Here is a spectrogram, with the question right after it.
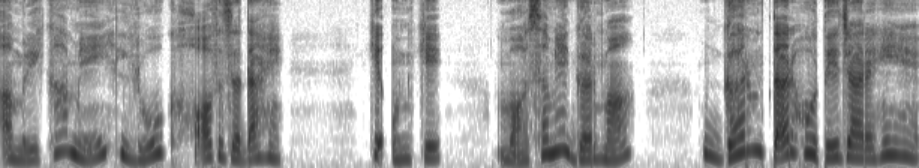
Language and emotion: Urdu, fearful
